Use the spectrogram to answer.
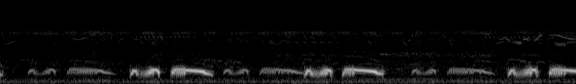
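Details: Spotted dove kept as a decoy to lure wild doves into a trap, Ninh Thuận; mellow cooing phrases of short stuttered notes ending in a sustained falling coo, repeated steadily, faint small-bird twitters behind.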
